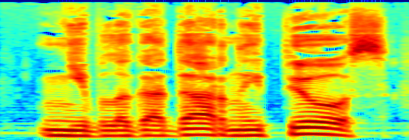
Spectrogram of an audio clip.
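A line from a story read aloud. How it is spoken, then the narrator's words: Exclaimed. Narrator (Russian): воскликнул Бри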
